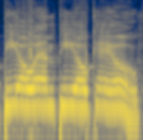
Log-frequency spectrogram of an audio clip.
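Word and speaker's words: Pom Poko: Pompoko. Pompoko. See, 2 words. That's why I'm glad I asked that, because I thought it went P-A. It's P-O. Pom. Pom. Poco. Poko. Pompoco.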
